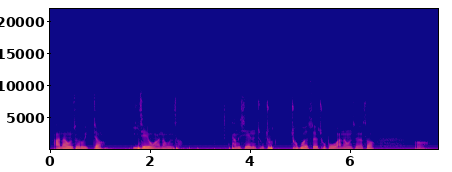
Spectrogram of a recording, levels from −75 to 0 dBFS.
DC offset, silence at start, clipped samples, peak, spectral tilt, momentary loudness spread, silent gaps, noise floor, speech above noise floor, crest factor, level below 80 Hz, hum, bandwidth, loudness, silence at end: under 0.1%; 0 s; under 0.1%; -16 dBFS; -8.5 dB/octave; 18 LU; none; -58 dBFS; 21 dB; 22 dB; -54 dBFS; none; 9.2 kHz; -38 LUFS; 0 s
